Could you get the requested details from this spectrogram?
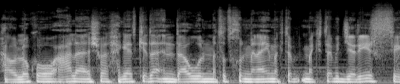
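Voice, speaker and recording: Music plays in the background behind a man. He speaks at a medium pitch and a moderate pace. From Egypt. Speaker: programmer vlogger. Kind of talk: vlog walkthrough. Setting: inside a bookstore. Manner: animated; frequent fillers and restarts.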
